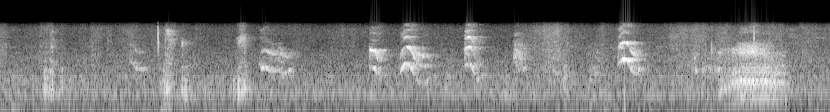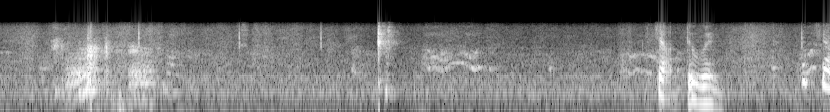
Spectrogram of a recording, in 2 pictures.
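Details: Four-week-old English Mastiff puppies playing indoors give repeated short yips, squeaky whines and rough little growls, scattered irregularly through the stretch, with a low hum behind.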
